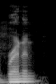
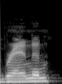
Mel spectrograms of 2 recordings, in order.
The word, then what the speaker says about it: Brennan: and I play bass Brennan yep oh how do you spell that b r n n a n do do people often think that like uh do people call you Brandon by yeah I figured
